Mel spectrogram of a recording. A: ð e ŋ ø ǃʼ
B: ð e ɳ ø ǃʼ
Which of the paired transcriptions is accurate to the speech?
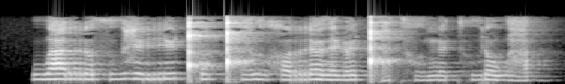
B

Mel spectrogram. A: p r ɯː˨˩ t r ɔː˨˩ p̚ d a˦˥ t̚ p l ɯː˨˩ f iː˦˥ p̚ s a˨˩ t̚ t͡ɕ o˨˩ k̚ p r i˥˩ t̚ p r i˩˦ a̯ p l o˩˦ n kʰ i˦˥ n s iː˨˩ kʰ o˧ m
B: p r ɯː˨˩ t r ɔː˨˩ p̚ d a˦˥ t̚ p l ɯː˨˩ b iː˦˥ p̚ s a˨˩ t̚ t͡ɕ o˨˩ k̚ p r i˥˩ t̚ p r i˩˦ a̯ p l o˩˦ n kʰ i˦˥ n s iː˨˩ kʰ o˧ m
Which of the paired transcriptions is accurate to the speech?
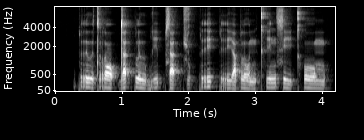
B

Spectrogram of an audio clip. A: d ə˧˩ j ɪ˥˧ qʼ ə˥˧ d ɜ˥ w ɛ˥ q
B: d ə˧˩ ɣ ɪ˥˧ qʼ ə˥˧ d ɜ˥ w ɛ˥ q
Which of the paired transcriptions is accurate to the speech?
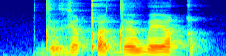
B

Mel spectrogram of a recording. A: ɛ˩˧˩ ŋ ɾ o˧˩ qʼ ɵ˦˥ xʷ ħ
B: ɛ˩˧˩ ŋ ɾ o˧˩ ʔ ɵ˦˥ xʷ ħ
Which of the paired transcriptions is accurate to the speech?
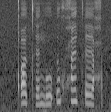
B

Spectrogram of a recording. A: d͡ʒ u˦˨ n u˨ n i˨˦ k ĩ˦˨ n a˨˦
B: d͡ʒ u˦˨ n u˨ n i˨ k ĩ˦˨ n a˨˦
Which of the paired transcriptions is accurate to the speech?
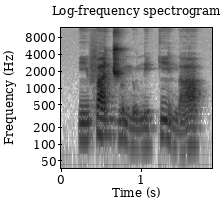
A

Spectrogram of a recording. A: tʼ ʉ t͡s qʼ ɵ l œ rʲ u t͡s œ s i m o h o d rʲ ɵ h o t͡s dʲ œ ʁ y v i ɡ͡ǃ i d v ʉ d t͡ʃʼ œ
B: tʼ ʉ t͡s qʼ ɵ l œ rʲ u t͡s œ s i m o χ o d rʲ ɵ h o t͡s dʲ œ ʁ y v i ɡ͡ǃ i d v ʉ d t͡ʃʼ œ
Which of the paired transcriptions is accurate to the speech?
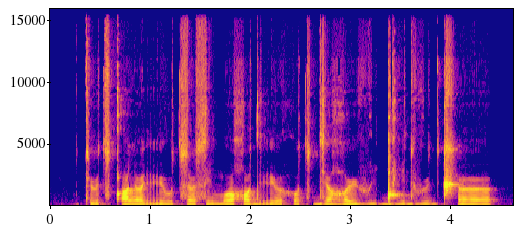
B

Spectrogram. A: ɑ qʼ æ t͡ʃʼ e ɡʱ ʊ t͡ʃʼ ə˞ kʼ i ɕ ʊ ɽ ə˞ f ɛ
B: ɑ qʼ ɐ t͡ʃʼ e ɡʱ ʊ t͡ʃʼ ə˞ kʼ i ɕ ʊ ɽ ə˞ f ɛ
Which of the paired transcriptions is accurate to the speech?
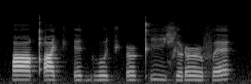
A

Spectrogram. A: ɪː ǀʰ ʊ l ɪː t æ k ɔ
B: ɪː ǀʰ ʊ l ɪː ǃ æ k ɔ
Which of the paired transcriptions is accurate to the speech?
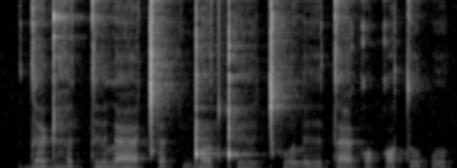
A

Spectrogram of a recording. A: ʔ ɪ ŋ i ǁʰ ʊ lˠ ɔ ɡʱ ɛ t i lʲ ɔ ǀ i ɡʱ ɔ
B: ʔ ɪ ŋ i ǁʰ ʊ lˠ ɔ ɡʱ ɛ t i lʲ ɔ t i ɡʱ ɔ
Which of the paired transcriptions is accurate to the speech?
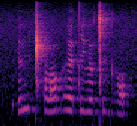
A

